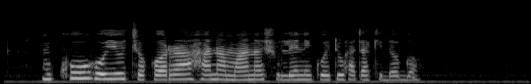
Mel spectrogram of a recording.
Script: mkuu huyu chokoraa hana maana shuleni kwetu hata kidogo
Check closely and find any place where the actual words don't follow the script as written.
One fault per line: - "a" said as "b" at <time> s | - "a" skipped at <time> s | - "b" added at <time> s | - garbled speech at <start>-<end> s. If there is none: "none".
none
